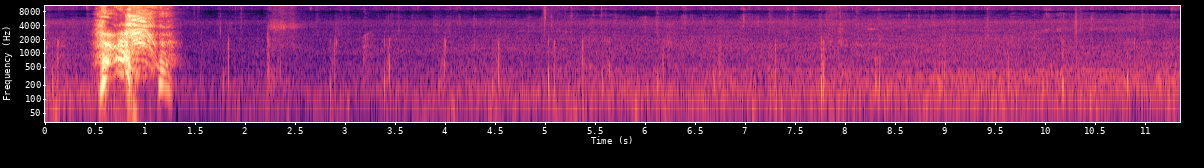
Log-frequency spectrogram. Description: some sneezes while walking home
